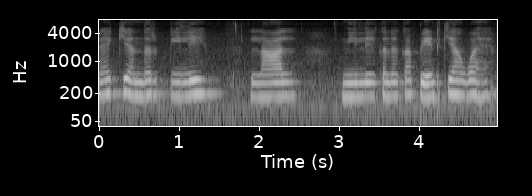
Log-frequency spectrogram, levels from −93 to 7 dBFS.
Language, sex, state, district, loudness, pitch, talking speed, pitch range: Hindi, female, Bihar, Araria, -29 LUFS, 175 Hz, 145 wpm, 170-190 Hz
